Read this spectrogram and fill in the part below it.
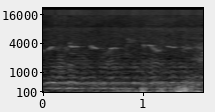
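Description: Honeybees hum steadily and close around an open hive, a low continuous drone with no talk.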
